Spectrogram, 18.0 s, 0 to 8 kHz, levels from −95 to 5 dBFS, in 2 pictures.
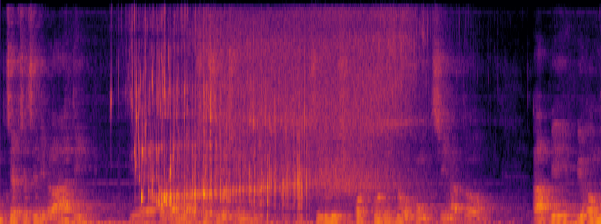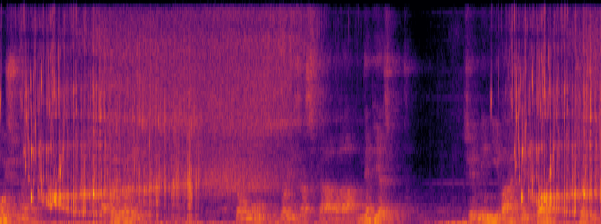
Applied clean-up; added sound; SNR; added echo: none; Liquid; -1 dB; reverberation time 0.7 s.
